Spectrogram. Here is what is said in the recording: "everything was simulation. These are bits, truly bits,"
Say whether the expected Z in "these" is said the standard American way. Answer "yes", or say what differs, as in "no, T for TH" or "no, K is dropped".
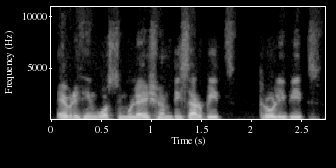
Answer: no, S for Z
